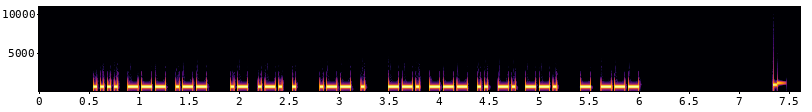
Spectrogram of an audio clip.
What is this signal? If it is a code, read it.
Morse code, heard as a keyed tone, about 34 wpm, 700 Hz. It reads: HOW ARE WE GOING TO
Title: Sets of 5 Words Encore 35wpm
